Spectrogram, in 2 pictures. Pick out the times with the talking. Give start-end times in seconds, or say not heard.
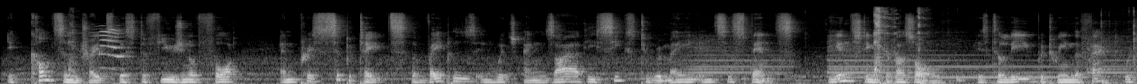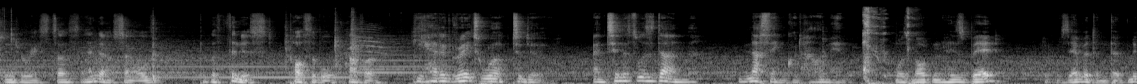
0.1-22.7.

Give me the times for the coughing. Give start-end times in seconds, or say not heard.
0.7-1.4, 8.7-9.4, 19.9-20.7.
